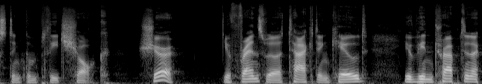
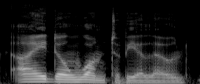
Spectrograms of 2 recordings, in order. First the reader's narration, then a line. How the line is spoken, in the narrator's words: Morning Glory said wearily, clearly not trusting me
